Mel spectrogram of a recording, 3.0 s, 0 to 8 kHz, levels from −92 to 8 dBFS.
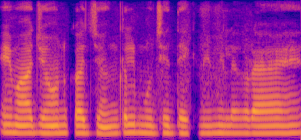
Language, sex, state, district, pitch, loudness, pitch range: Hindi, male, Bihar, Muzaffarpur, 160 Hz, -18 LUFS, 155-160 Hz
